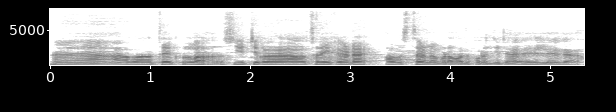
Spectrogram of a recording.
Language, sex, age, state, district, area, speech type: Malayalam, male, 30-45, Kerala, Malappuram, rural, spontaneous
